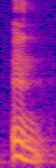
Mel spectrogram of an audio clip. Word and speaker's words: and: to pronounce them separately, so it's not going to be bread and butter, but I drop the d, I reduce the a to bread and butter, right? So I'm reducing everything together. I even connected the d to the n immediately.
